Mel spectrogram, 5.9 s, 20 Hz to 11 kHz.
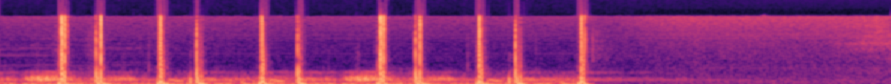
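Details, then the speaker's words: A four-year-old child's regular heartbeat near 90 a minute with a soft, low, humming systolic Still's murmur, an innocent vibratory murmur that decreased when the child stood up; breathing audible. "so I hope that you would agree with me that the heart murmur decreased when the child uh stood up"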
